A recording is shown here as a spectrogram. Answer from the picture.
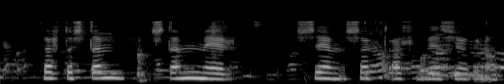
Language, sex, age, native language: Icelandic, female, 11, Icelandic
